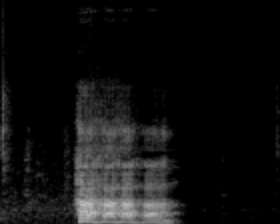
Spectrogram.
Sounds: Laughter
